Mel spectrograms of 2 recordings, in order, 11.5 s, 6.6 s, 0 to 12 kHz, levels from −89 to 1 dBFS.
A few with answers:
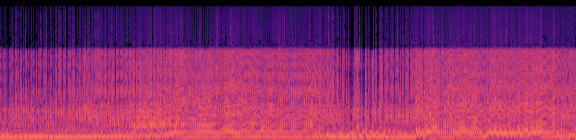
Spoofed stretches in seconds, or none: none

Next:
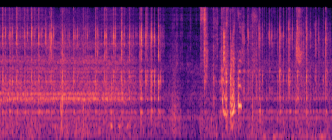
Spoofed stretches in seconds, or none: 0.0-0.9 (vocoder, WaveNeXt); 2.0-4.1

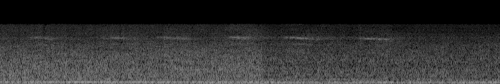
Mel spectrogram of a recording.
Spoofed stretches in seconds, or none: 0.0-5.0 (codec, DAC)

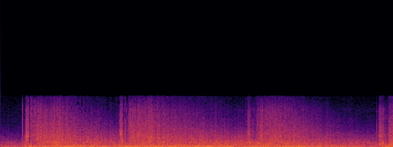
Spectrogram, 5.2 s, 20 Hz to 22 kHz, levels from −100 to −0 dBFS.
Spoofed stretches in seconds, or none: 0.0-0.7 (codec, DAC); 2.1-3.2; 4.0-5.2

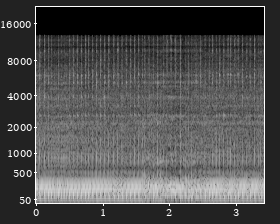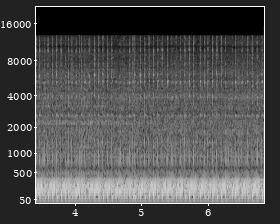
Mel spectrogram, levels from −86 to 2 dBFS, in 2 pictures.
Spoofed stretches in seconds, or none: 1.6-2.5 (codec, SNAC)

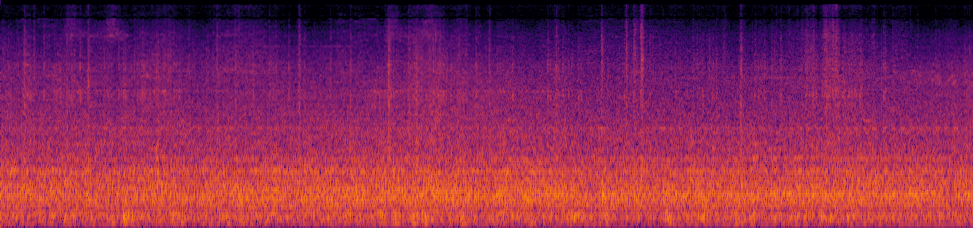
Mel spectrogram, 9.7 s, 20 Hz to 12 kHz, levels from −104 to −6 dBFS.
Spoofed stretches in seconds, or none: 0.0-5.0 (vocoder, Vocos); 9.2-9.7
